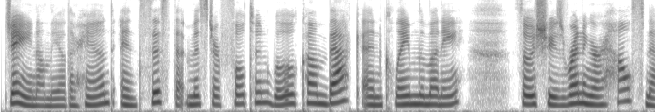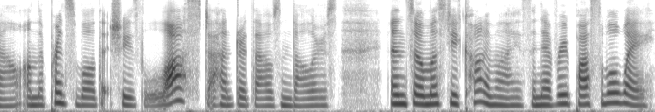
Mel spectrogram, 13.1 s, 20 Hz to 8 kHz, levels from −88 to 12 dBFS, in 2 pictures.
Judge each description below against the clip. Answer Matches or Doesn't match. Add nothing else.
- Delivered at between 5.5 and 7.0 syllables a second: Doesn't match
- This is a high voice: Matches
